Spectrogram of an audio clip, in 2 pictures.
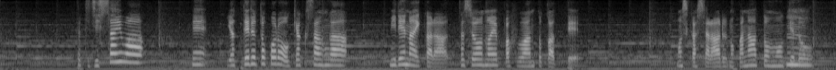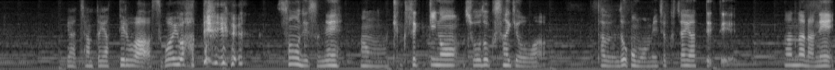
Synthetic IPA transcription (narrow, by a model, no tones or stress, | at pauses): d̪̥at̪ːe̞d͡ʑisːaiβa | ne̞ | jat̪ːe̞ɾɯ̟t̪o̞ko̞ɾo̞ːkʲakɯ̟̥sãŋɡa | mʲiɾe̞naikaɾat̪aɕo̞ːno̞japːaɸɯ̟βãnt̪o̞kat̪ːe̞̰ | mo̞ɕi̥kaɕi̥t̪aɾaːɾɯ̟no̞kanat̪o̞ːmo̞ɯ̟ke̞d̪o̞ | jat͡ɕãnt̪o̞jat̪ːe̞ɾɯ̟βasɨɡo̞iβat̪ːe̞jɯ̟ | so̞ːd̪e̞sɨne̞ | ano̞kʲḁkɯ̟̥se̞kʲːino̞ɕo̞ːd̪o̞kɯ̟̥saɡʲo̞ːβa̰ | t̪aβɯ̟̃nd̪oko̞mo̞me̞t͡ɕakɯ̟̥t͡ɕajat̪ːe̞t̪e̞̰ | nãnːaɾane̞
